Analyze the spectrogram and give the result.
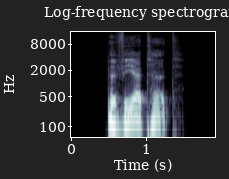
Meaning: inflection of bewehren: 1. second-person plural preterite 2. second-person plural subjunctive II
- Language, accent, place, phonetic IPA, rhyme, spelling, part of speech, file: German, Germany, Berlin, [bəˈveːɐ̯tət], -eːɐ̯tət, bewehrtet, verb, De-bewehrtet.ogg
